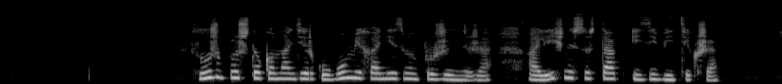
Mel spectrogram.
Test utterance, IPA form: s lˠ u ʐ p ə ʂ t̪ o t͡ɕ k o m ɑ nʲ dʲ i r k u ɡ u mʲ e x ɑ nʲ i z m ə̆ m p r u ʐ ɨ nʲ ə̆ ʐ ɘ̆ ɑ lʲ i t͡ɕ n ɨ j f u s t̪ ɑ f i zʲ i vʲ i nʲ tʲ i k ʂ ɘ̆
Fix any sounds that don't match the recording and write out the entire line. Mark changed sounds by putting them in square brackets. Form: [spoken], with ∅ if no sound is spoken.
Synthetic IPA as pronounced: s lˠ u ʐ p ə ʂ t̪ o [∅] k o m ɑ nʲ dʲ i r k u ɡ u mʲ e x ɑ nʲ i z m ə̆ m p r u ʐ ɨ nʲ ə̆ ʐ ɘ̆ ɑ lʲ i t͡ɕ n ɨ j [s] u s t̪ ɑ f i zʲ i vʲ i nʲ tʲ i k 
